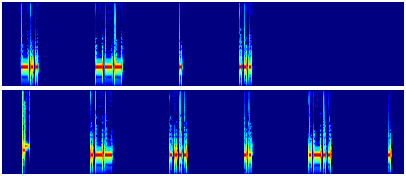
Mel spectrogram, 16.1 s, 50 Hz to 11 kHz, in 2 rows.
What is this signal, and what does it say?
Morse code, heard as a keyed tone, about 25 wpm, spaced as for 7 wpm, 700 Hz. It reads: DOES WHILE
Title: 8x Character Spacing - Top 300 Words - 25wpm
